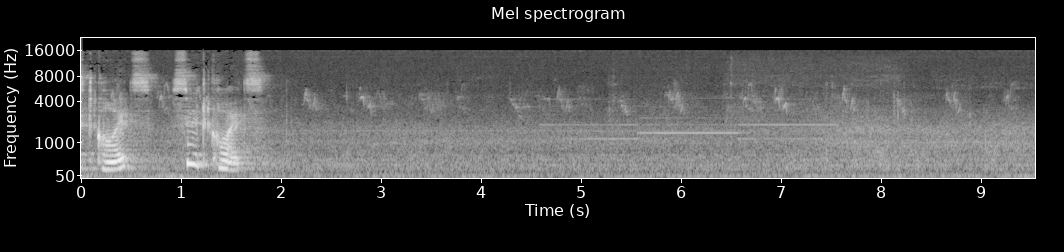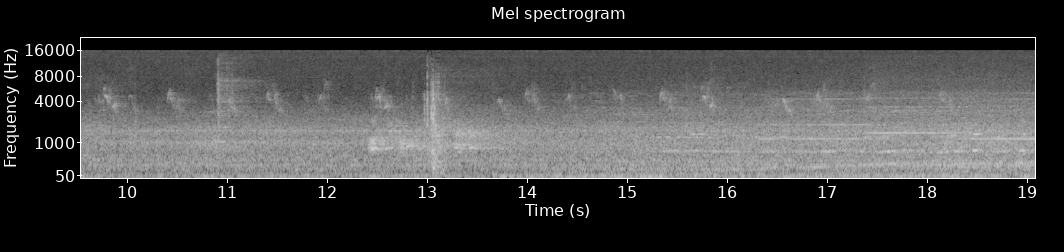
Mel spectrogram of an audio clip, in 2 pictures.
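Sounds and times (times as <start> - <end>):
train pulling away rising pitch: 2.3 - 12.2, 13.8 - 19.0.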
